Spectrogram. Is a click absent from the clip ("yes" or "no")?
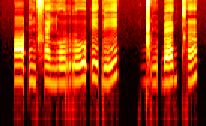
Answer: no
